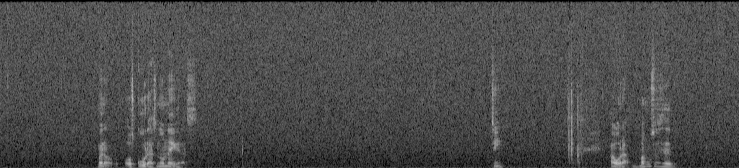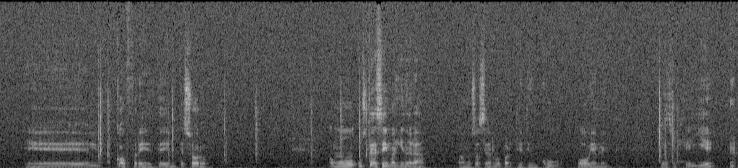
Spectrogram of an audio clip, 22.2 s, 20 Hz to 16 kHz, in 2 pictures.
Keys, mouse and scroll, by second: 0.0 click, 0.9-3.3 drag, 6.4 click, 8.7 alt+Tab, 9.9 click, 10.7-12.4 drag, 12.7 alt+Tab, 13.9 shift+click, 14.7 shift+scroll down 2, 15.0 shift+click, 16.4 shift+a, 18.9 click, 20.7-21.6 typing.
